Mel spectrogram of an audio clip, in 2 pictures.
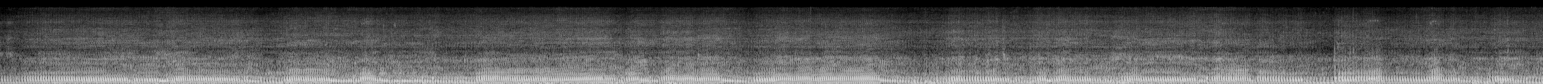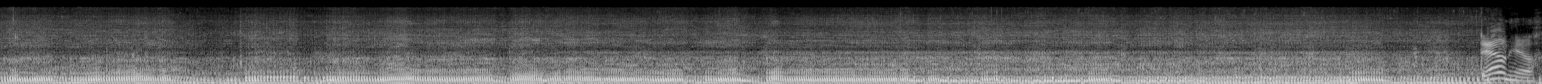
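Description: Yamaha YZ250F's 250 cc four-stroke single-cylinder engine running on a trail ride, its revs rising and falling over and over.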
